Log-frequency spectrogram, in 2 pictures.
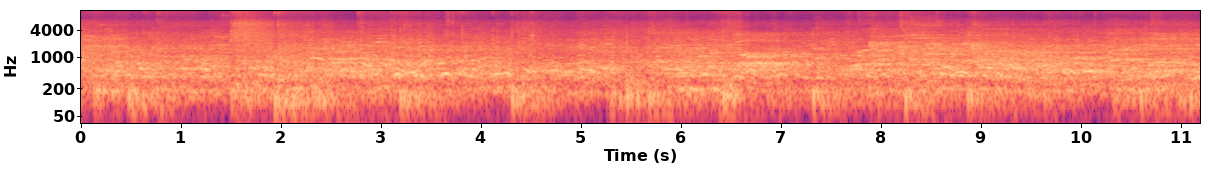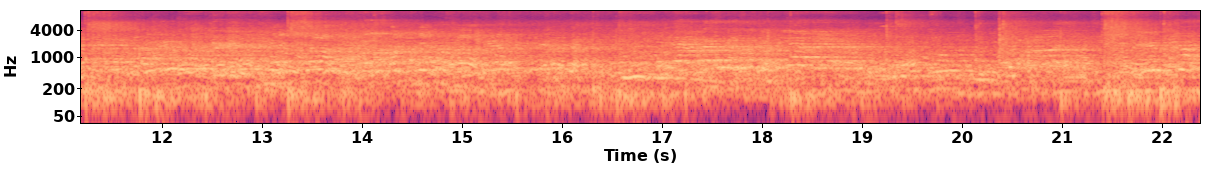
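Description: A crowd of young men and women chatter and call out, echoing in a large hall.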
